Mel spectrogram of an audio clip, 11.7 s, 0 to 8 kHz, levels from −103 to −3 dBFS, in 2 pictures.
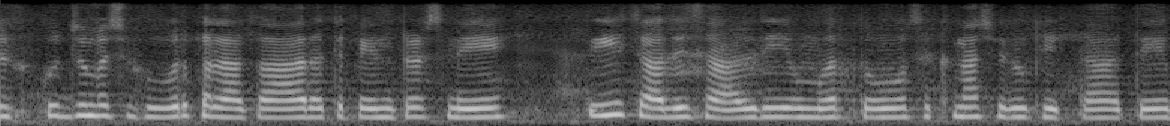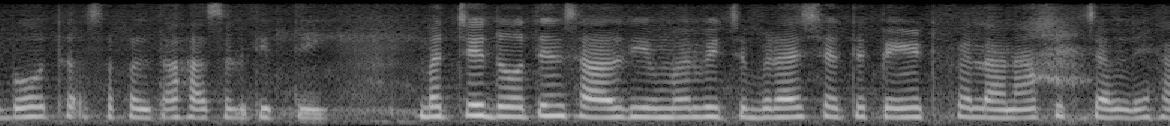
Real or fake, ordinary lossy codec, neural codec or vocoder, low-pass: fake; Opus, 64 kbps; codec, 24 kHz, 1.2 kbps, DualCodec; 7.2 kHz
